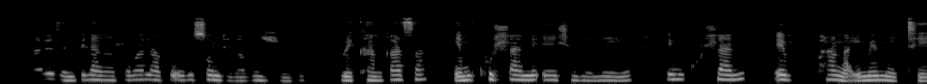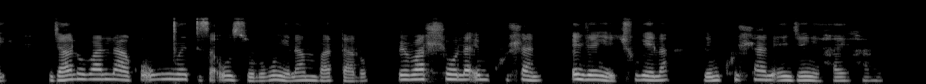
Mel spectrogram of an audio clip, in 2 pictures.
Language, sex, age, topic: North Ndebele, female, 36-49, health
